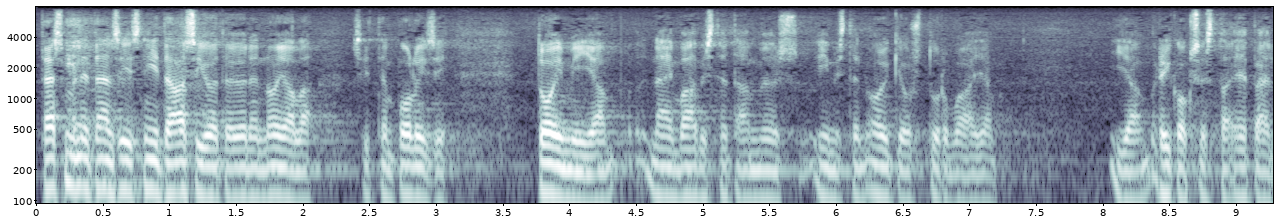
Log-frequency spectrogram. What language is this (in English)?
Finnish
